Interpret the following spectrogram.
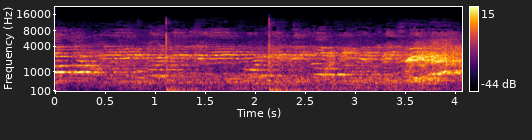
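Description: Basketball bouncing on a hardwood gym floor, about once a second, under the murmur of crowd voices echoing in the hall.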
